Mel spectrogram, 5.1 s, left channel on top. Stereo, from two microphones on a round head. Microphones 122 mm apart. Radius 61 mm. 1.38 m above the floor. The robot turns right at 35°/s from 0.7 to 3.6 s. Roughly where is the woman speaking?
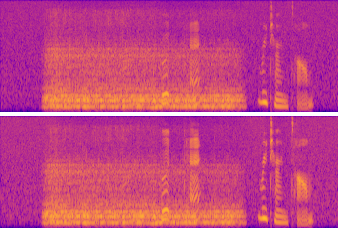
Right.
